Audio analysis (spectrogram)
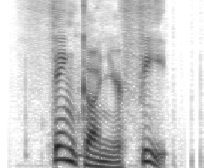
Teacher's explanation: The stress is on think and feet.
